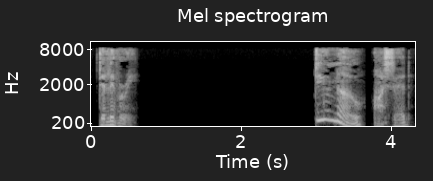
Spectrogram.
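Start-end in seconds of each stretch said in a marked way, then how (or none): 3.0-3.7 put-on boy hero. A narrator's reading. Boy hero opens dialogue with Tim.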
